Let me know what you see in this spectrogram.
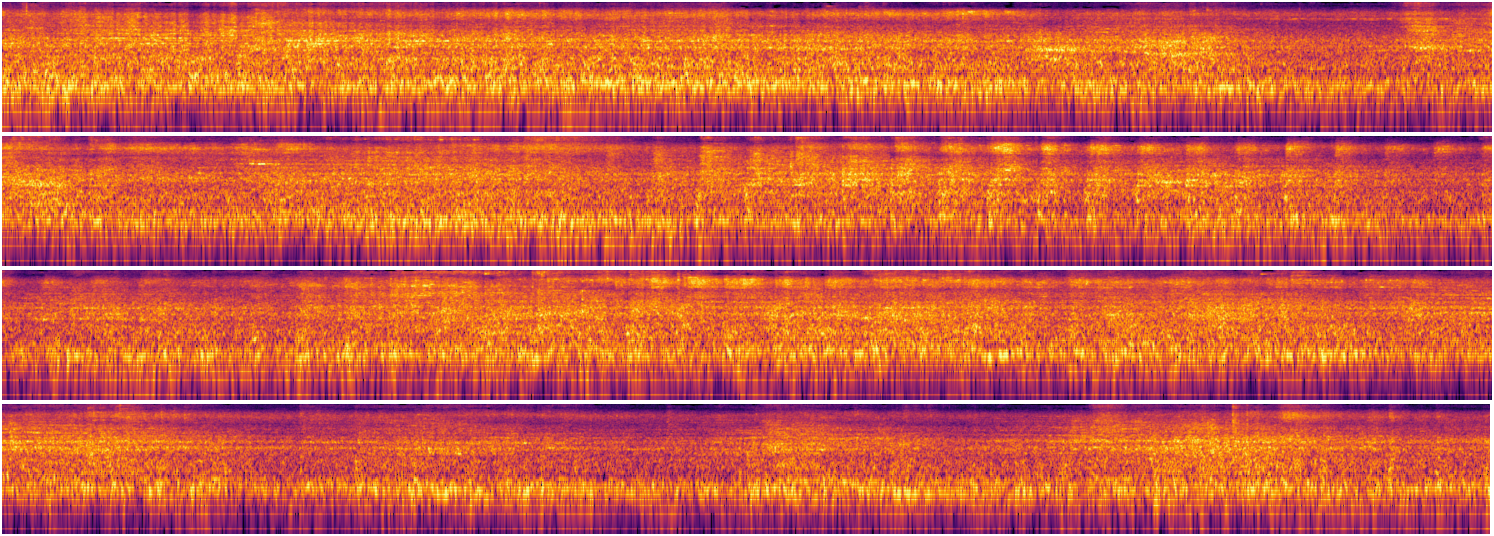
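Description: Double-stack container well cars of a CSX intermodal freight train rolling past, a steady loud rumble of steel wheels on rail with repeated clickety-clack over rail joints.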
